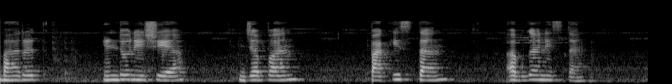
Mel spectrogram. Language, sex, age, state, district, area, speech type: Marathi, female, 18-30, Maharashtra, Sindhudurg, rural, spontaneous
